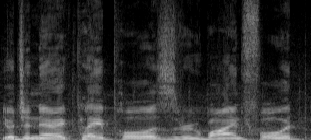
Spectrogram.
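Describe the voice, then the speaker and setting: Soft music plays behind a South African-accented man in his twenties, an interview guest who works on stage crew as a technician. At a moderate pace and in a level, fairly high voice, he casually recounts personal stories.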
